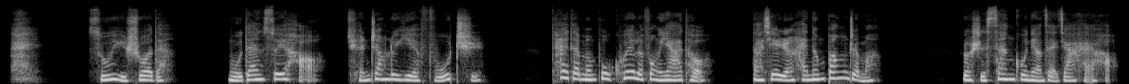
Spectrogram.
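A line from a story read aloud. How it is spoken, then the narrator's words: Sighing to herself. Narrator (Chinese): 李纨……自叹道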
